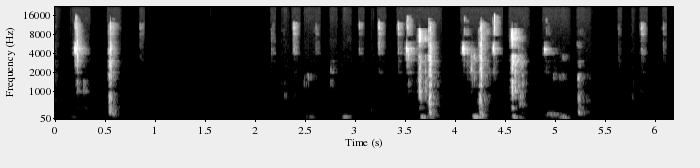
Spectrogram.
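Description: Near silence with faint clicks from computer input devices: a couple right at the start, then a cluster of clicks and light knocks from about three and a half to five seconds in.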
